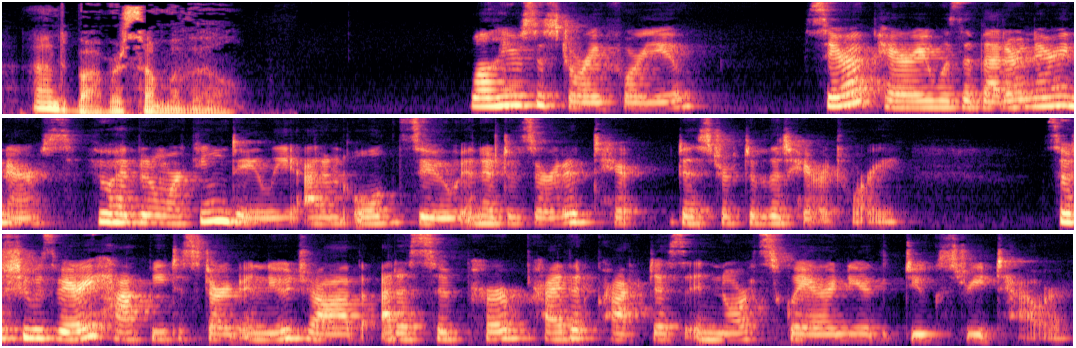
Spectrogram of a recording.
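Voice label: california, International Dialects of English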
